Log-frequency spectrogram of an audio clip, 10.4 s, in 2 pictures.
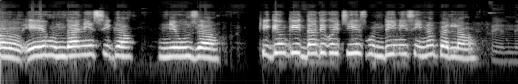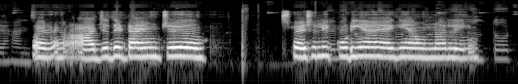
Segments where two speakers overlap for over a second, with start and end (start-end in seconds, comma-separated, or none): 8.4-9.8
